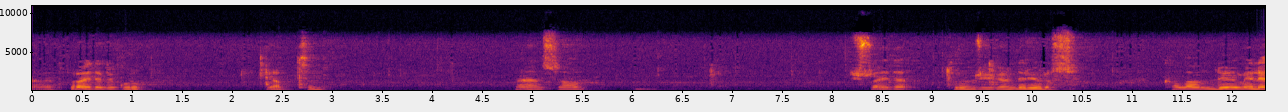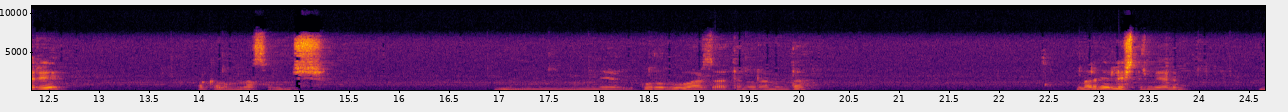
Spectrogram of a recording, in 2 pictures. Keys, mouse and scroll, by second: 1.8 scroll down 1, 2.2 ctrl+w, 3.0 click, 4.1-7.1 ctrl+shift+drag, 7.1-9.0 drag, 10.0-11.6 drag, 11.6-12.1 scroll up 1, 13.7 scroll down 1, 13.7-15.1 alt+drag, 15.1-16.9 scroll down 1, 16.9 click, 17.9-19.5 alt+drag, 19.5-23.3 drag, 23.3 alt+click, 24.4-24.6 drag.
